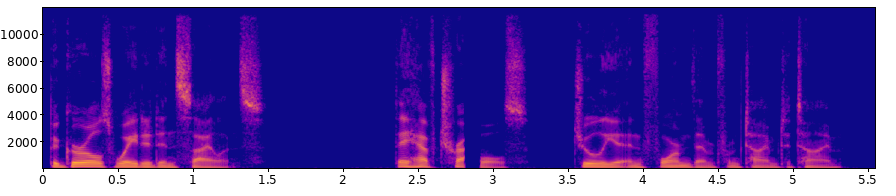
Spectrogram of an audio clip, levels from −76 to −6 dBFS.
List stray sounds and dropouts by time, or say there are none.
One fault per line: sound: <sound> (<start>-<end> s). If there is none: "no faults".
sound: dropout (2.8-2.9 s)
